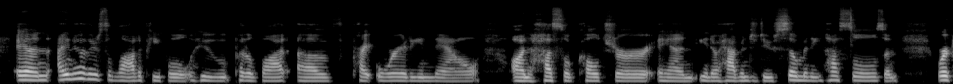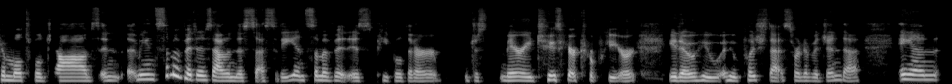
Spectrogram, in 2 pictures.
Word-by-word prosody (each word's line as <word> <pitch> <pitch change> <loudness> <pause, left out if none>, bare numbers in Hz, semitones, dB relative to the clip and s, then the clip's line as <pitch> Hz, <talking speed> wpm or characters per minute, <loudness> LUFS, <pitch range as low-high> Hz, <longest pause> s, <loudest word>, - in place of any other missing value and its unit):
And 200 -1 +5
I 225 +3 +6
know 260 +3 +2
there's 230 -3 -1
a - - -7
lotta 180 -1 -2
people 170 -3 -5
who 170 -3 -4
put 190 - -4
a 175 - -1
lot 170 0 -1
of 160 -1 -2 0.2
priority 170 -1 -2
now 155 -2 -6 0.3
on 170 -2 +4
hustle 180 +1 -1
culture 165 -2 -1
and, 160 -3 -3
you 185 -2 -2
know, 170 - -2
having 170 +1 -1
to 170 - -12
do 165 0 -3
so 195 +5 +1
many 180 -3 -4
hustles 180 -3 -4
and 155 +2 -4 0.4
work 200 +1 +7
in 200 - +4
multiple 175 -2 +1
jobs, 170 -1 +5
and, 180 -1 -3
I - - -2
mean, 230 +1 +3
some 405 - -3
of 375 -8 +6
it 235 - +6
is 205 -1 +3
out 170 -3 +6
of 170 - +2
necessity, 160 +2 -2
and 195 -2 +1
some 195 0 +1
of 185 -1 -1
it - - +1
is 160 -1 -3
people 170 -2 -6
that 155 -1 -4
are 155 +1 -1 0.2
just 165 -1 -10
married 180 -2 +3
to 210 -1 +3
their - - +5
career, 320 -2 -1 0.3
you 180 - +5
know, 170 -1 +5
who 170 -3 +1
who 180 -2 +1
push 195 +3 -2
that 170 +1 -1
sort 180 -1 -4
of 175 - -3
agenda 165 +1 -3 0.4
and 220 -2 +4
175 Hz, 200 wpm, -24 LUFS, 165-195 Hz, 0.4 s, work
